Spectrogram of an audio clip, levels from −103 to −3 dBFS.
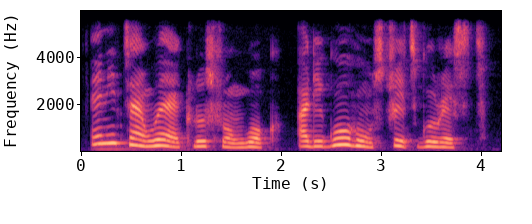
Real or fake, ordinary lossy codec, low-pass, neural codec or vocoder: real; none; 5.4 kHz; none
